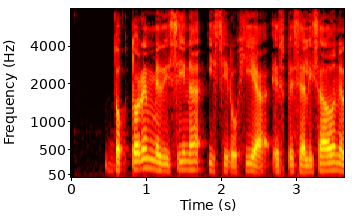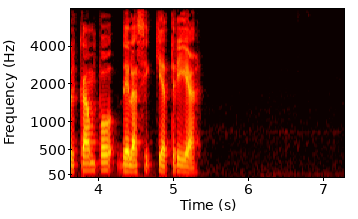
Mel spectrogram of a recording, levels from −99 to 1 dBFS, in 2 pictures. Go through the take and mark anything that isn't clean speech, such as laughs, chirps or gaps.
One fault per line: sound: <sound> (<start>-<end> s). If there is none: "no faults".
no faults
